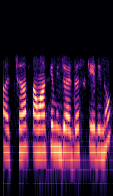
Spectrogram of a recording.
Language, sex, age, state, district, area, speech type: Sindhi, female, 18-30, Rajasthan, Ajmer, urban, conversation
